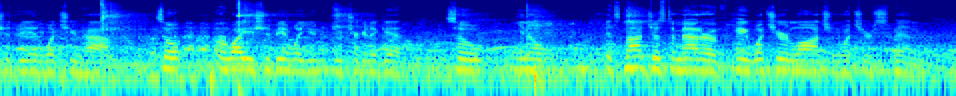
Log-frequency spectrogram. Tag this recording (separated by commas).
Speech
